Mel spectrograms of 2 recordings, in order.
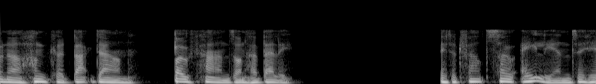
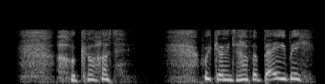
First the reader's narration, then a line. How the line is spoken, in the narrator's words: panted Fiona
